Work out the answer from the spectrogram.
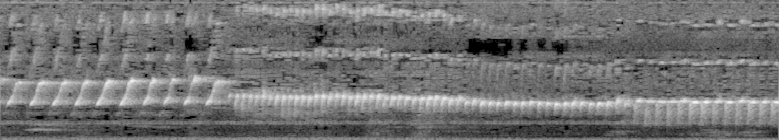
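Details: Rembang local canary in full song: fast pulsed high trill, then a long sustained buzzy roll that steps slightly lower near the end, against faint low hum.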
